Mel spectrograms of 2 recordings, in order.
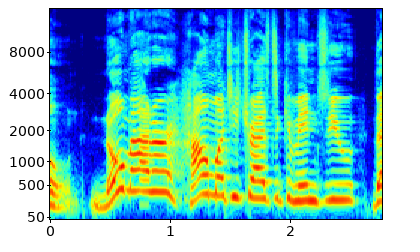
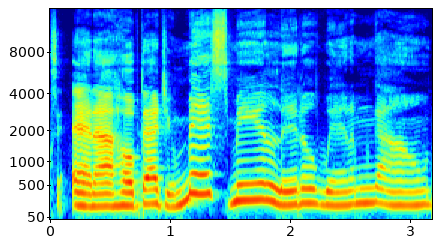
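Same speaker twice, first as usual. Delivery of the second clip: put-on Southern accent, lower pitch; 4 semitones lower, 3 dB quieter than usual. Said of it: "the entire song Miss Me is in that same accent".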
